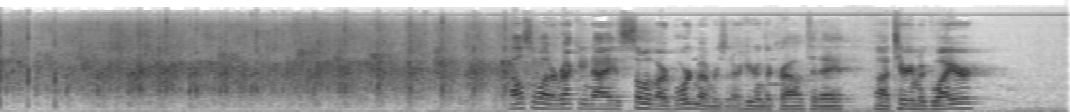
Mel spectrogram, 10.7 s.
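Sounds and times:
audience applause: 0:00.0 - 0:06.3
speech: 0:05.2 - 0:09.9.

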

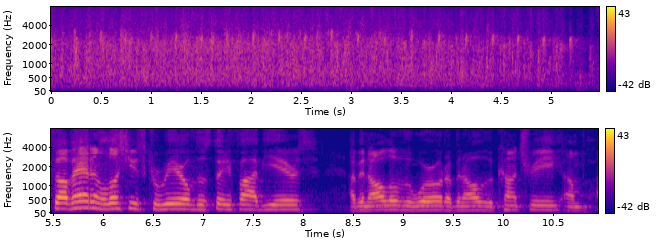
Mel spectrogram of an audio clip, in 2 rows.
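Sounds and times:
audience applause: 0:00.0 - 0:05.7
speech: 0:05.5 - 0:10.9.

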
